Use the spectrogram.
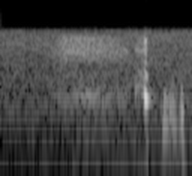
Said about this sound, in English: Sorry, that was a sneeze.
